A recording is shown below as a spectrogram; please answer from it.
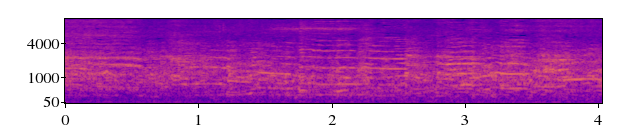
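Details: Mixed yard flock of Noi, bantam and crossbred chickens roaming free in daylight: a constant chorus of layered clucking and soft chattering calls, with no single bird standing out and no pauses.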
